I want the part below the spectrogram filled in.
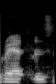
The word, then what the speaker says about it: Griezmann: It's the same reason that everybody gets Anton Griezmann's name wrong, which also triggers me. But, you know, and it is Griezmann, by the way.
